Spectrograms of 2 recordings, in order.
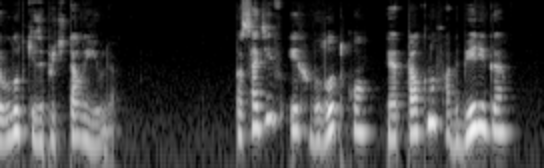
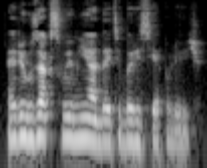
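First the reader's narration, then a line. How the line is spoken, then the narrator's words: Firm, no-objection voice. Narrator (Russian): твердым голосом, не требующим возражений, сказал Николай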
